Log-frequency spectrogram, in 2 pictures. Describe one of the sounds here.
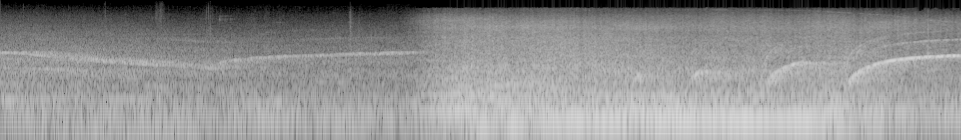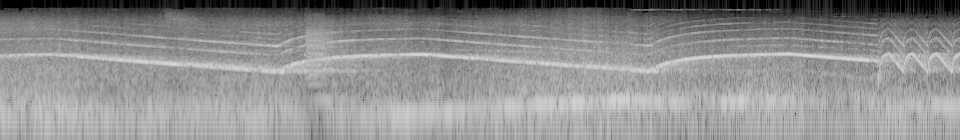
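A fire truck siren wails, rising and falling, close by.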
